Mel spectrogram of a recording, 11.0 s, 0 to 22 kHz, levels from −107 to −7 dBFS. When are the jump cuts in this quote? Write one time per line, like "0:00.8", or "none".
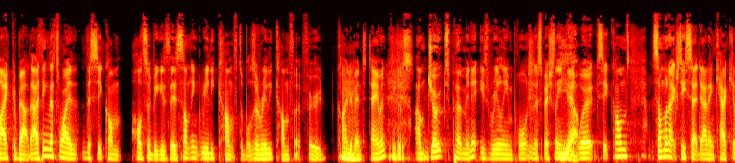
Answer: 0:06.4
